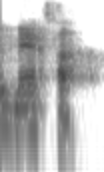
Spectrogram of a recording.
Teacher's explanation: যে র সাউন্ডটা ওয়ার্ডের শেষে আসছে সেখানে উচ্চারণ হচ্ছে না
